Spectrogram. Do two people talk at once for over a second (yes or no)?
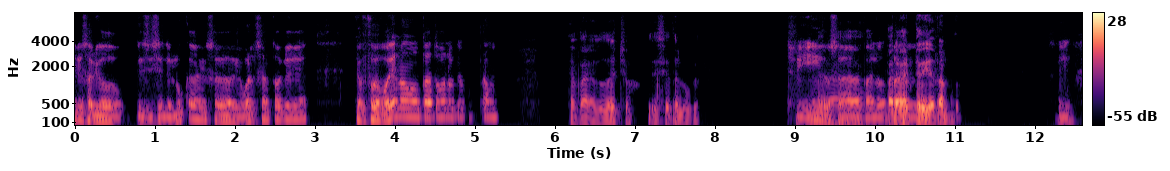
yes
